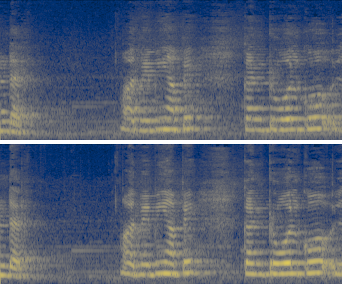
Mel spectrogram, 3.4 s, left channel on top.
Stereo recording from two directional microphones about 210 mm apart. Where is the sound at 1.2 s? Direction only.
55° right (ahead or behind).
